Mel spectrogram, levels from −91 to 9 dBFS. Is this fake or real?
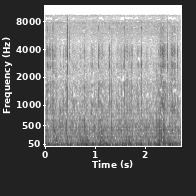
real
